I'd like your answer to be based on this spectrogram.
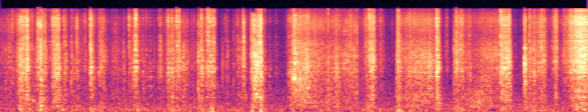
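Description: Both hands rub, pat and crinkle a flat, crinkled aluminium foil sheet with their fingertips. The result is a steady stream of bright, crackly rustling with short louder bursts of crinkling scattered throughout.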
